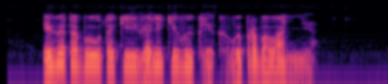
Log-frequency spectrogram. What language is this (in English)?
Belarusian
